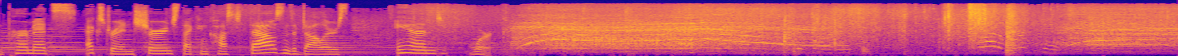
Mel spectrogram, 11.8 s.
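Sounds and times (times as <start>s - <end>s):
speech: 0.0s - 5.4s
chainsaws cutting tree branches: 4.2s - 11.7s.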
